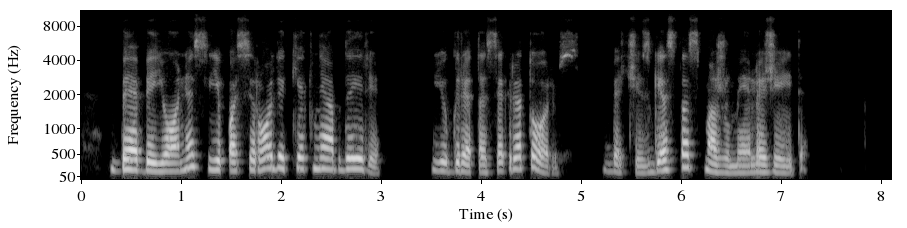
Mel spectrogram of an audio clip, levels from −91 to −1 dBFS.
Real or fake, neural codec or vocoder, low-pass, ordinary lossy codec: fake; codec, 16 kHz, 8 kbps, FreqCodec, larger model; 7.2 kHz; Opus, 32 kbps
